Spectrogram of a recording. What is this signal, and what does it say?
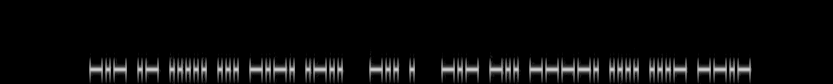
Morse code, heard as a keyed tone, about 30 wpm, 700 Hz. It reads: KA5SCL DE KD9HVQ
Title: USA Callsign DE Callsign - 6 Characters - 30wpm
